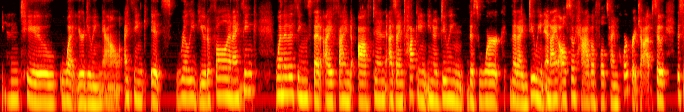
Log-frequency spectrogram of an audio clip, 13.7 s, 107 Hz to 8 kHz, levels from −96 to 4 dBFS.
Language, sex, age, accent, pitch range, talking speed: English, female, 20-39, American, 160-185 Hz, 185 wpm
